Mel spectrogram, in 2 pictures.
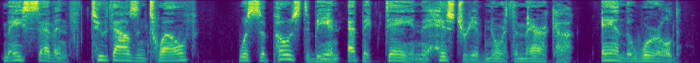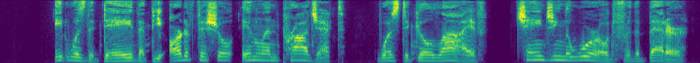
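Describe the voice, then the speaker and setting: Male narrator as teenage boy newsreader, raised pitch, pompous, smug, theatrical oratory, audio drama, dry recording. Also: expressive, normal speed, no echo, natural voice. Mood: grandiose. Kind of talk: mock news broadcast, audio story.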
